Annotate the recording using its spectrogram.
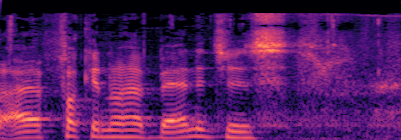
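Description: A pickaxe swings and strikes.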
